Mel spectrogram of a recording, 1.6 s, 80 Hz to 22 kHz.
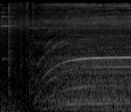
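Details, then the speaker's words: Easine G50 cordless vacuum, first run on a low battery in auto mode: the motor spins up with a rising whine, then settles into a steady, soft high tone with no rattle. Quiet and healthy; normal running. "that's ever so quiet i like it for sound the suction isn't too horrific either"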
